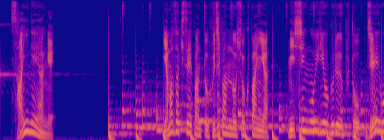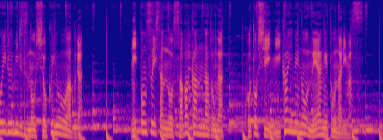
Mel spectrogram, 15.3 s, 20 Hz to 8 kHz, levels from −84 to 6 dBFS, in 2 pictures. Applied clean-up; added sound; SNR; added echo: none; none; none; none.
